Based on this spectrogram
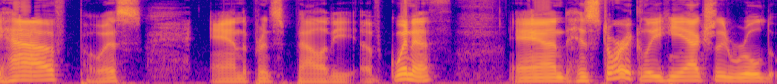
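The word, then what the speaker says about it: Gwynedd: at prince blethen of gwyneth that's right i read and see how to pronounce the double d and apparently it's a th so if that's wrong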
